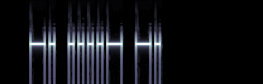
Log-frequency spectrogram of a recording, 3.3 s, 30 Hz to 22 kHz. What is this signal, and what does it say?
Morse code, heard as a keyed tone, about 20 wpm, 700 Hz. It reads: N4N
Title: Common Cut Numbers - 3-Digit 20wpm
